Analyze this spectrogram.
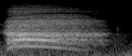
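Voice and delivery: high, quick gasp of realization; sudden gasp. Real, not acted. Streamer struck by an alien theory, sharp gasp. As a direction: gasp as the theory hits you.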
